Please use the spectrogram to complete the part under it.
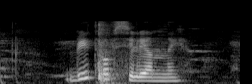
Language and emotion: Russian, neutral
